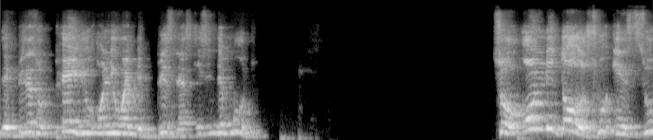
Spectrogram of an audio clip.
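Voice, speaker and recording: A man's voice: sits high, fairly bright tone, recorded from a distance. A man giving a preachy, emphatic business talk and repeating his key phrases. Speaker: business speaker. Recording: echoey room, voice off-mic.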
